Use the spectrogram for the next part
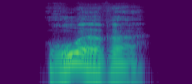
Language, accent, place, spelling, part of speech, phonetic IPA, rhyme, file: German, Germany, Berlin, rohere, adjective, [ˈʁoːəʁə], -oːəʁə, De-rohere.ogg
- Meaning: inflection of roh: 1. strong/mixed nominative/accusative feminine singular comparative degree 2. strong nominative/accusative plural comparative degree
